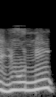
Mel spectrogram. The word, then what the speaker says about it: unique: Like if you write unique, so unique का pronunciation starts with ya, you, right?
